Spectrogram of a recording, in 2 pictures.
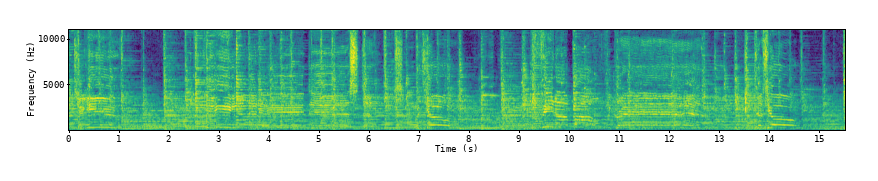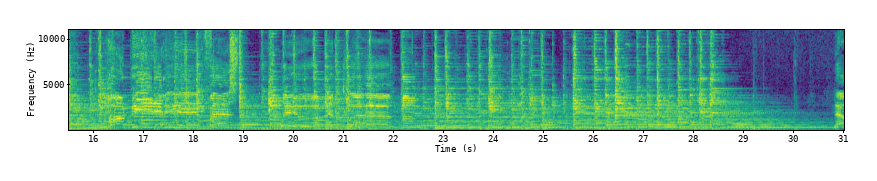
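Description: A 1964 Epiphone Frontier flat-top and a 1951 Stromberg archtop acoustic guitar strummed together, with two voices singing in harmony over them.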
